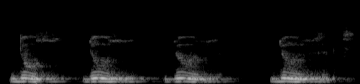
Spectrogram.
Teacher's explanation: Posterior cerrada labializada. Igual que el español, posterior cerrado labializado.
